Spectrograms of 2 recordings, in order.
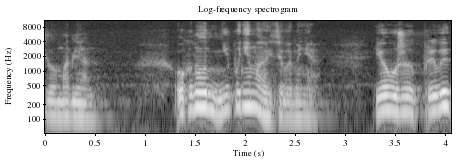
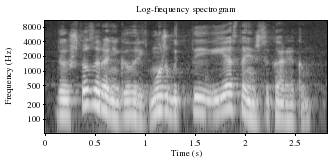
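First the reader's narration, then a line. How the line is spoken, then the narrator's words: Plain. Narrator (Russian): сказал Том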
